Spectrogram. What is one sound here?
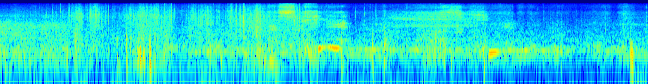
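Gloved hands scoop and pack crunchy snow.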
